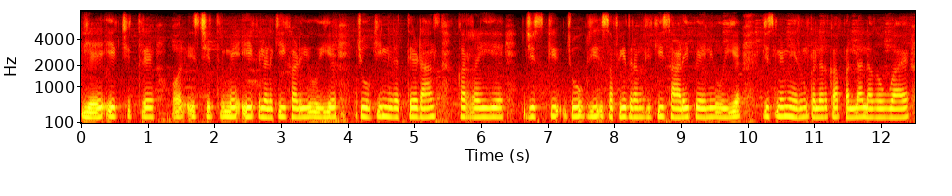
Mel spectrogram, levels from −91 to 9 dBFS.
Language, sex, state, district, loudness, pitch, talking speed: Hindi, female, Uttarakhand, Tehri Garhwal, -17 LUFS, 190 Hz, 180 wpm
